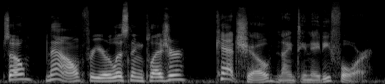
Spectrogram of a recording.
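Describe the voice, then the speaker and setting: An actor playing an awkward, hesitant small-town radio host who rambles dryly in an audio comedy. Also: male voice, a little high, huge pitch swings, moderate pace. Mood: presenting.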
